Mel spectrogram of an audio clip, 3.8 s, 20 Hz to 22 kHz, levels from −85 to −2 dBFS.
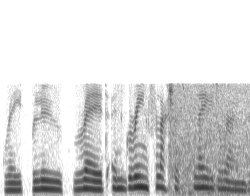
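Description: Throughout the clip, a noise suppressor treats the steady room noise as something to remove and pulls it down by about 19 dB, frame by frame. The noise sinks between words and rises under them, a pumping that grows more exposed once the room noise climbs, roughly from 2.5 s, within the narrow band that stops at 4 kHz.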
